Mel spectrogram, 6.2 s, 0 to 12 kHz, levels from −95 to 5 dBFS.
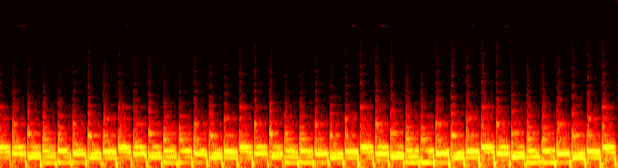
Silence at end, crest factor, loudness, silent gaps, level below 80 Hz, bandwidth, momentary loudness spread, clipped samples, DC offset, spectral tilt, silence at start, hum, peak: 0 s; 12 dB; -21 LUFS; none; -34 dBFS; 1.5 kHz; 3 LU; under 0.1%; under 0.1%; -16 dB/octave; 0 s; none; -8 dBFS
